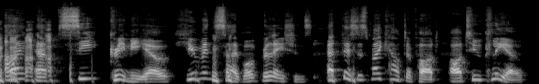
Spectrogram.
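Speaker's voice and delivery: high-pitched robotic droid voice. Voicing the character Gremio for the group, C-3PO voice. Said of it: "Using the C-3PO voice for Gremio".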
